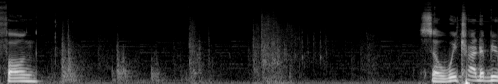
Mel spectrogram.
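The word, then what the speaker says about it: Feng: got a Fong before I used to call this Fang but apparently it's pronounced Fong so we try to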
